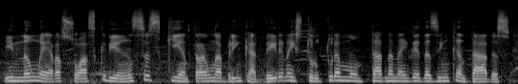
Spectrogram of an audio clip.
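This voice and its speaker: A man narrating a TV news report about a beach event in a quick, upbeat reporter style. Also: fairly high pitch, steady tone.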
